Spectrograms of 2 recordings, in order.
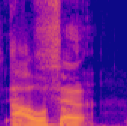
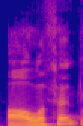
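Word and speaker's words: Olyphant: No, it's not, but it's Oliphant. – Oliphant. – Oliphant, like elephant.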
